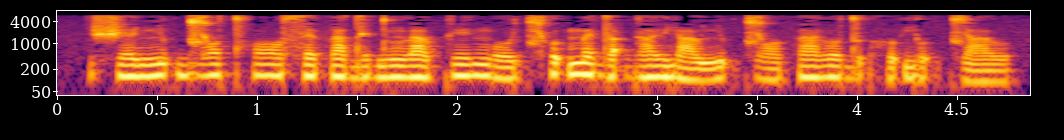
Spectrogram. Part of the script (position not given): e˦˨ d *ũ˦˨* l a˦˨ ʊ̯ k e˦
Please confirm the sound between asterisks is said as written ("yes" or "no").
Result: yes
